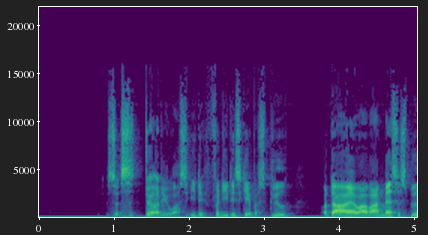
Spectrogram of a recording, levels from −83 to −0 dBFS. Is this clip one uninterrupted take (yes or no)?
no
